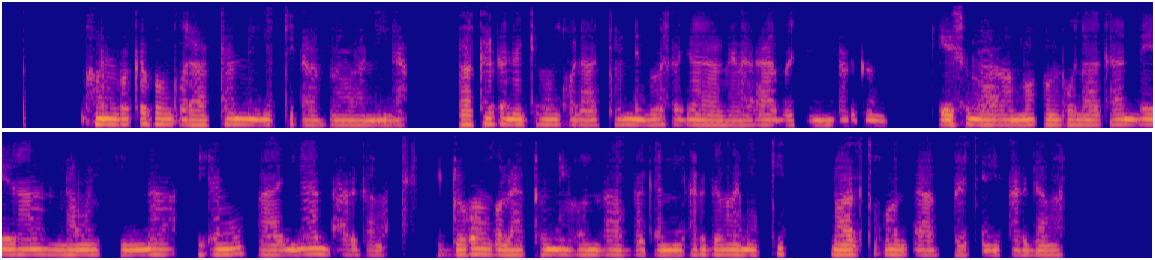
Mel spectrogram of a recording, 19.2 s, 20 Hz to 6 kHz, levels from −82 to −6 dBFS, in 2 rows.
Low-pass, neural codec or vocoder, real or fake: 5.4 kHz; codec, 44.1 kHz, 1.7 kbps, Pupu-Codec; fake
